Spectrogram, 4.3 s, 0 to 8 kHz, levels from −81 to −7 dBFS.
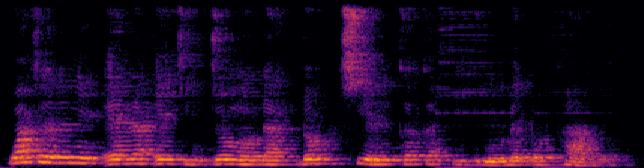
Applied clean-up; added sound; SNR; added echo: neural separator model SepFormer DNS4.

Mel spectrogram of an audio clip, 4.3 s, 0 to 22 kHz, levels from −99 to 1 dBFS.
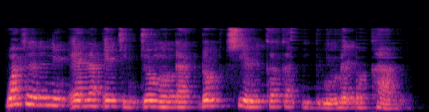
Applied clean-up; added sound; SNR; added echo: neural mask model DeepFilterNet 3.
